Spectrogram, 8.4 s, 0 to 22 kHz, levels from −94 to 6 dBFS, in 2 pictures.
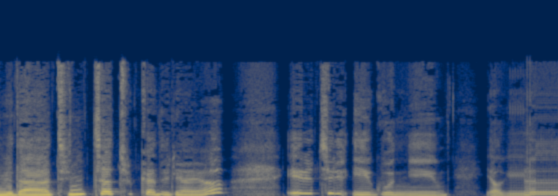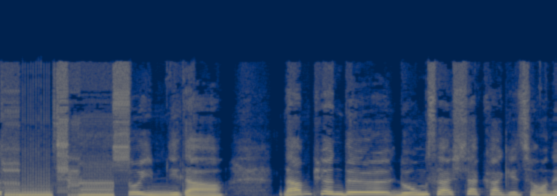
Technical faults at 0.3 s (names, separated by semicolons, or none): microphone overload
